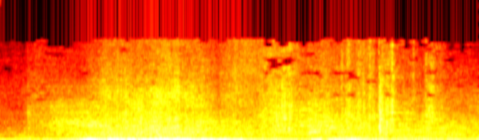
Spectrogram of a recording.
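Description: Film score with the rumble of a missile launching, which swells about half a second in and then eases off.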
